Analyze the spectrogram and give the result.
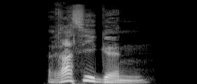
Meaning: inflection of rassig: 1. strong genitive masculine/neuter singular 2. weak/mixed genitive/dative all-gender singular 3. strong/weak/mixed accusative masculine singular 4. strong dative plural
- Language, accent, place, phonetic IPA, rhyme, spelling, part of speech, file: German, Germany, Berlin, [ˈʁasɪɡn̩], -asɪɡn̩, rassigen, adjective, De-rassigen.ogg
